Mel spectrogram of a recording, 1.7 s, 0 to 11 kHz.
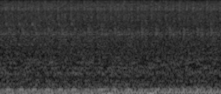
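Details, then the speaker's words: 1985 Ford Fiesta Mk2 with Kent pushrod engine, cold start: low even idle, steady beat, no knocks or misses; normal cold idle. "Doesn't sound too bad at all, and that's a cold start."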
